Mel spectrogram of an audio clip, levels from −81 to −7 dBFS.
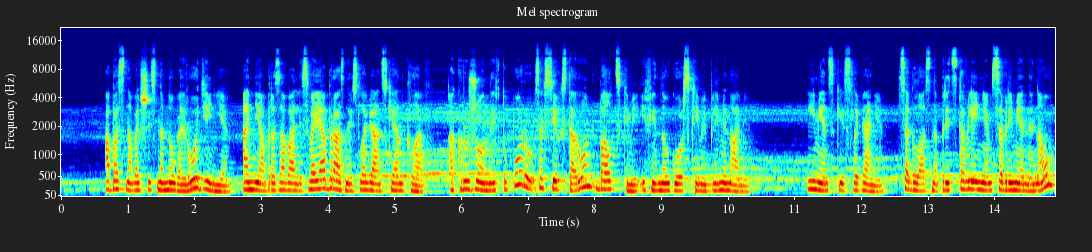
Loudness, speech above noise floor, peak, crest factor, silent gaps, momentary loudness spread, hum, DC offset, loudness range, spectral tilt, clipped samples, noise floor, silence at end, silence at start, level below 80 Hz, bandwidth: -17 LUFS; 24 dB; -2 dBFS; 14 dB; none; 8 LU; none; under 0.1%; 3 LU; -6.5 dB/octave; under 0.1%; -41 dBFS; 0 s; 0 s; -54 dBFS; 13.5 kHz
